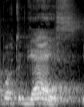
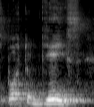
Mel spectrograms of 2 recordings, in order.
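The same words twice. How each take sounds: First: Português with an open final vowel, like guys; wrong open vowel. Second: Português slowly, with closed final ê; closed vowel. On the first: Teacher shows what it's not, Português with open final vowel. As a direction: open up the last vowel of Português too wide. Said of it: "It's not Português". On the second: Teacher gives the correct sound, Português with closed final ê. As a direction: end Português on a long closed ê. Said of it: "As the sound is closed". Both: Shown as a demonstration.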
